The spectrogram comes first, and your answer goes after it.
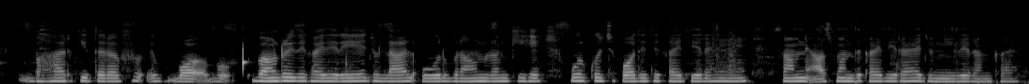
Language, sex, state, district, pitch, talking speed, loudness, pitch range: Hindi, male, Bihar, Darbhanga, 150 Hz, 205 wpm, -33 LUFS, 145-155 Hz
